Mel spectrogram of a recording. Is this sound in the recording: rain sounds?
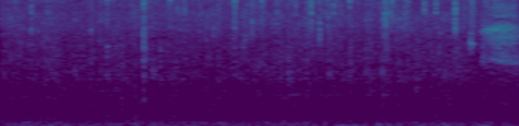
yes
